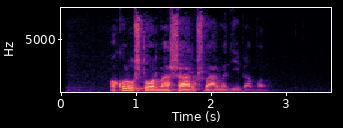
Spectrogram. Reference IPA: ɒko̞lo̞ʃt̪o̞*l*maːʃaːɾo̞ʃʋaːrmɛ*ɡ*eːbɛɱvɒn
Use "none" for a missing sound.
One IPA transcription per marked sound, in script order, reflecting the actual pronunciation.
r, ɟ

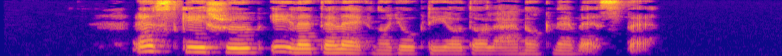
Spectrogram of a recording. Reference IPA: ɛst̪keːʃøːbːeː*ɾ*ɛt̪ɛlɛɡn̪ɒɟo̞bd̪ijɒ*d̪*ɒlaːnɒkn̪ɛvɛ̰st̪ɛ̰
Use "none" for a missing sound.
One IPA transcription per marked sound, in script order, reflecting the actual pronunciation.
l, d̪

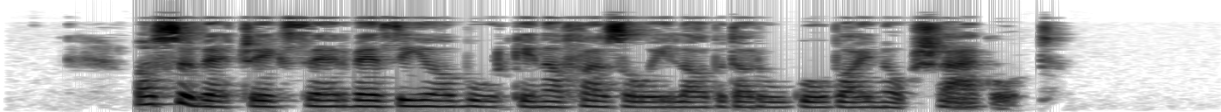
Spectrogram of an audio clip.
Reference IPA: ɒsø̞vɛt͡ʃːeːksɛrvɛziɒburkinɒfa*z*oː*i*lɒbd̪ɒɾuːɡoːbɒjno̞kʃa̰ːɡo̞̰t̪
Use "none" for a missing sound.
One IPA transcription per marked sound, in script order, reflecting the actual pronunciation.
z, i

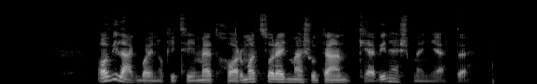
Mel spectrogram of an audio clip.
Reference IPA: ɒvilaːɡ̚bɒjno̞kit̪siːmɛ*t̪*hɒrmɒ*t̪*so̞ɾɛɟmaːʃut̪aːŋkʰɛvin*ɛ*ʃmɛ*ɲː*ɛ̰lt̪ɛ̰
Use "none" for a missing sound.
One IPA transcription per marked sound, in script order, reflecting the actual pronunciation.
t̪, t̪, ɛ, ɲː

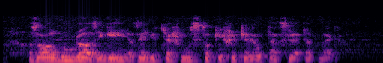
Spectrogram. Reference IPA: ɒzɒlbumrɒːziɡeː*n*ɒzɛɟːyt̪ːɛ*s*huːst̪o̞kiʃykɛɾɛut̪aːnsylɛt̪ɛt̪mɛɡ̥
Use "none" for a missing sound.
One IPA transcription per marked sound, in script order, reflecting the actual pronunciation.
ɲ, ʃ

